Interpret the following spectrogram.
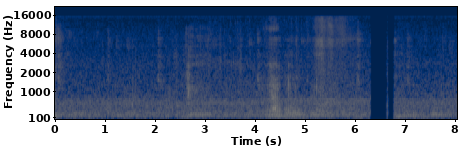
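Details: Domestic cat, one of a household pair of a Chartreux and a chinchilla Persian, purring indoors: a quiet, continuous low rumbling buzz with faint pulsing, a few soft rustles, and a brief silent gap near the end.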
